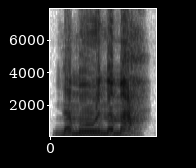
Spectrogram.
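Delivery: Namo Namah called out high and loud; loud greeting. Shown as a demonstration. Teacher shows students the greeting Namo Namah, loud. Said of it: "or say it twice".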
